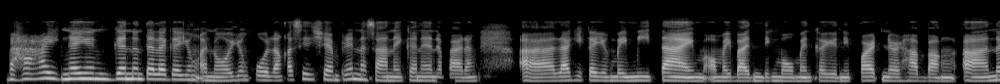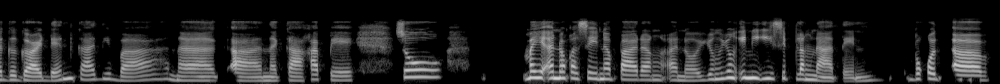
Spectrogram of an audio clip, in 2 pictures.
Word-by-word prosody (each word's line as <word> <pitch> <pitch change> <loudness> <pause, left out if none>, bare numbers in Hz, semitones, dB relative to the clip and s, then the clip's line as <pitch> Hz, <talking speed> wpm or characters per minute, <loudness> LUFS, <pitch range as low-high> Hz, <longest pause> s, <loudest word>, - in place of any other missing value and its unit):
Baha 255 +3 0
hay, 275 - +1
ngayon 255 -1 +4
gano'n 255 0 +4
talaga 235 -2 +2
'yong 220 -1 -3
ano, 180 -1 -3
'yong 205 +2 -8
kulang 195 -3 -3
kasi 220 +5 -5
siyempre 225 +1 -3
nasanay 185 -7 -1
ka 185 +2 -6
na 180 0 -3
na 175 - -5
parang, 165 0 -4 0.4
ah, 165 +1 +2
lagi 185 +2 -2
kayong 185 -2 -2
may 180 0 -2
me 180 0 -3
time 170 -3 +4
o - - -3
may 170 - -1
bonding 165 +1 -1
moment 165 -1 -3
kayo 170 -1 -4
ni 165 - -2
partner 175 0 -1
habang, 165 -1 -2
ah, 165 0 +3
nag-ga-garden 200 +2 0
ka, 225 -4 -4
'di 255 +1 -10
ba? 190 +1 -3 0.2
Nag, 185 -3 -1 0.2
ah, 175 -1 +1
nagkakape. 190 +3 -3 0.4
So, 335 0 +2 0.8
may 310 +2 +6
ano 290 0 +6
kasi 270 -2 +2
na 250 - +2
parang 215 -3 0
ano, 185 -3 -5
'yong 235 +7 -4
'yong 305 +1 +3
iniisip 290 -2 +3
lang 235 -2 +1
natin, 165 0 -3 0.2
bukod, 250 +2 -1 0.2
ah, 210 -2 +7
195 Hz, 155 wpm, -22 LUFS, 175-240 Hz, 0.8 s, ah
